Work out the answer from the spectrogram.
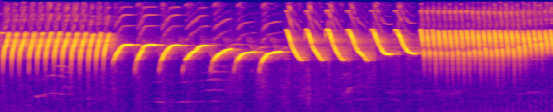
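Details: Canary, a singing bird used to train other canaries, timbrado style: fast trilled phrases, rapid high notes, then rising looped whistles, falling sweeps and a dense buzzy trill at the end.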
